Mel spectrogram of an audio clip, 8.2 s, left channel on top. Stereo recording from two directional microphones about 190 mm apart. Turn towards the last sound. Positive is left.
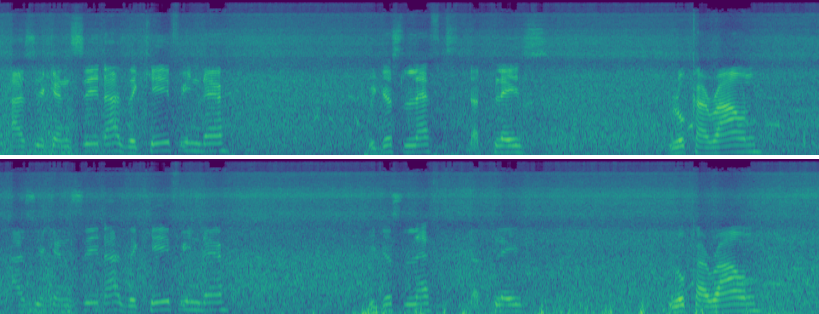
turn(degrees=-15)  # may be behind; listen again after turning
